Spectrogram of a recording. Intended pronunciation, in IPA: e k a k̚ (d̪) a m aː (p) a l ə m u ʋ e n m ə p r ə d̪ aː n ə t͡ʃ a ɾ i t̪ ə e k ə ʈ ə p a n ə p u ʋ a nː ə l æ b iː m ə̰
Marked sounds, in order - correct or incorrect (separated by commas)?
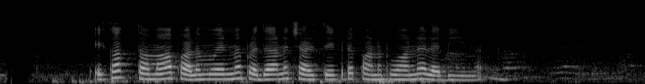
incorrect, correct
